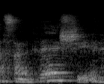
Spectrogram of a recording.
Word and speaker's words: San Cresci: And then ultimately he said, San Cresci.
